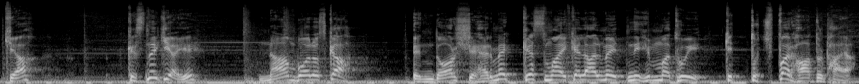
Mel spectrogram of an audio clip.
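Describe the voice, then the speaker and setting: A man's voice: high-pitched, very animated, measured pace, faint music behind, voice pushed up. Man acting out a stern, barking uncle. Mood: scolding, angry. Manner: barking, interrogating, threatening. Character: stern, gruff, scolding uncle and office boss.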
